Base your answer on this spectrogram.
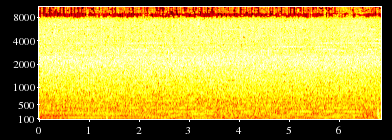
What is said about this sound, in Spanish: Ovación para José Mazuelos, gran ovación. Nos unimos también desde COPE Canarias a esta ovación a nuestro nuevo pastor. Es un momento emocionante. Sí. Se acerca al altar ahora para agradecer con un leve gesto de cabeza estos aplausos.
